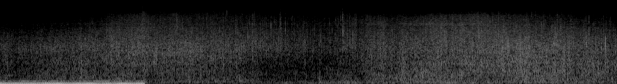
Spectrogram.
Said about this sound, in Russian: И, кстати, это не звуки океана, это звуки пластика, который команда Less Plastic собрала на одном пляже, чтобы мы с вами услышали, как может звучать океан для будущих поколений.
